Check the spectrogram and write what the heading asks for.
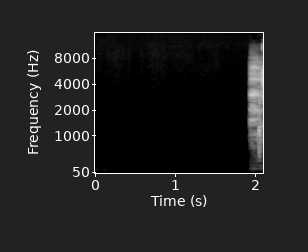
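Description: Near silence, a dead-quiet pause, until a woman's voice starts speaking right at the end.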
